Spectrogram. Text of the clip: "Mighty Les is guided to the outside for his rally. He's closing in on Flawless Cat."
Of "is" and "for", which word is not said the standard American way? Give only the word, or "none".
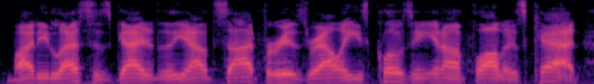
none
